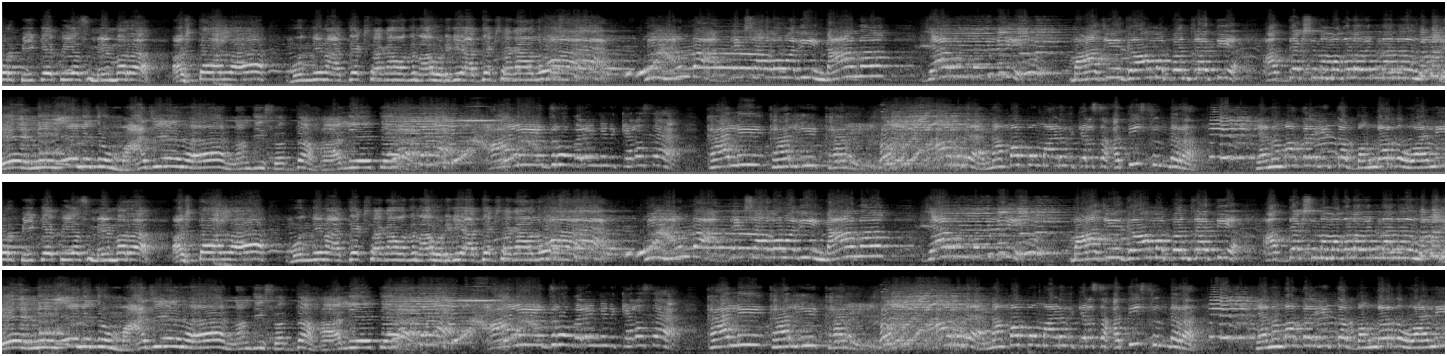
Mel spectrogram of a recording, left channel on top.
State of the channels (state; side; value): noise; left; hum, 24 dB below the sound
